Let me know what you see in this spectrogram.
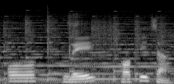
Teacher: आपल्या तोंडाचे स्वरूप थोडं विस्तृत होते आणि ओठ थोडेसे पुढे येतात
